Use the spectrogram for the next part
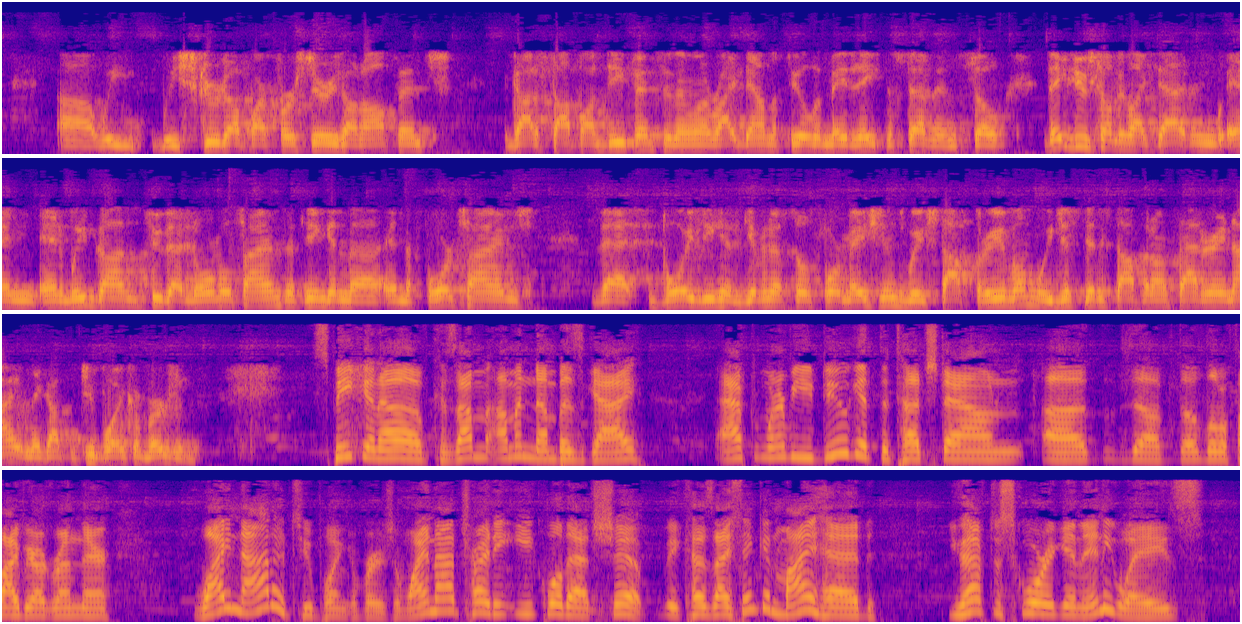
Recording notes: live from ABQ AXE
